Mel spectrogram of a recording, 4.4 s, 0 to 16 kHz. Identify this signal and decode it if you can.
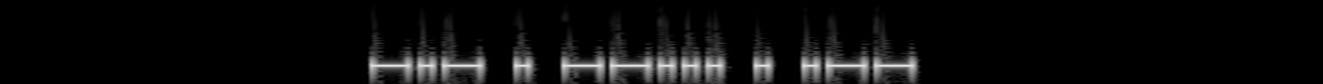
Morse code, heard as a keyed tone, about 30 wpm, 700 Hz. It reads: KE7EW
